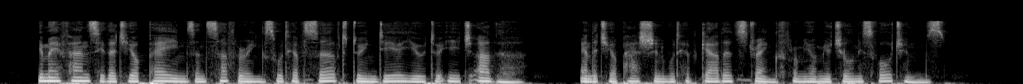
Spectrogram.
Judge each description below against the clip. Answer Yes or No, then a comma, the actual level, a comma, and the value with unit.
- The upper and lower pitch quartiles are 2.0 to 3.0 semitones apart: Yes, narrow, 2.6 semitones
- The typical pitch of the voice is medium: No, low, 130 Hz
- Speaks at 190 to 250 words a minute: No, average, 170 wpm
